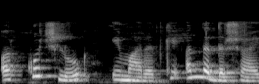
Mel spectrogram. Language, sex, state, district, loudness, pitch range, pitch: Hindi, female, Bihar, Gaya, -15 LUFS, 180-220 Hz, 200 Hz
